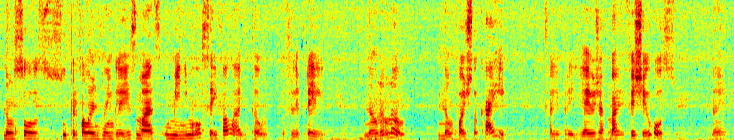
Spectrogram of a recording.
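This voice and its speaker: A woman's voice: lowish voice, quick pace. A young Brazilian woman vlogger telling a story in a casual, indignant way, acting out what people said. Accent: Brazilian Portuguese. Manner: indignant, animated retelling with quoted dialogue. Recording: loud vehicle noise behind.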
